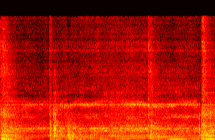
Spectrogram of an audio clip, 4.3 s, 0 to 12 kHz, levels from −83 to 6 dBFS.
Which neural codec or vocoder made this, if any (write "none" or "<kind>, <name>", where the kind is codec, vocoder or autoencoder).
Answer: codec, SNAC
